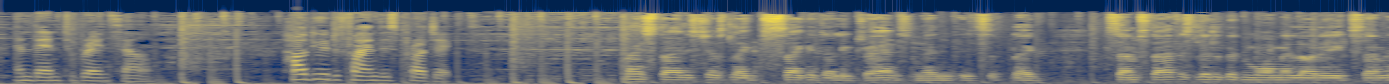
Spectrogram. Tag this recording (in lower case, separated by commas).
music, speech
